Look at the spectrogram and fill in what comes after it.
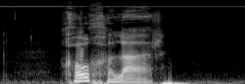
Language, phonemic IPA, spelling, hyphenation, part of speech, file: Dutch, /ˈɣoː.xəˌlaːr/, goochelaar, goo‧che‧laar, noun, Nl-goochelaar.ogg
- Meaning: magician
